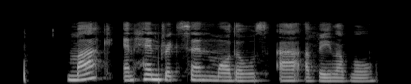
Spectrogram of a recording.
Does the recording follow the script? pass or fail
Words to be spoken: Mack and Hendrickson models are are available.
fail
